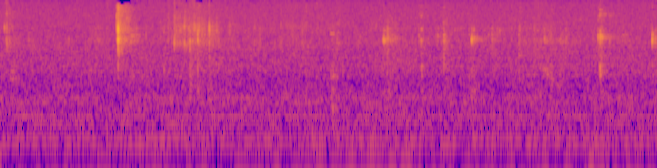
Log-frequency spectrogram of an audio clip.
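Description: A person biting into a crunchy fried egg roll, with one sharp crunch about a second in, then chewing with a few smaller crunches and mouth clicks.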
